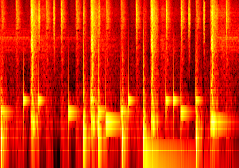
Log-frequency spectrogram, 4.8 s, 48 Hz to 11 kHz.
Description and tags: l4dsong loop main
loop, drum, samples, hiphop, rythm, tr808, bass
